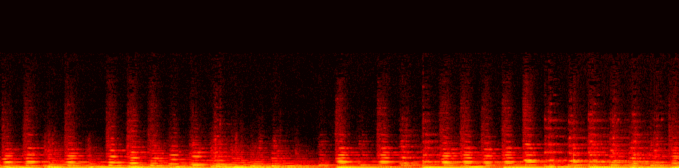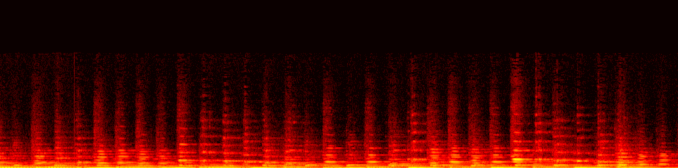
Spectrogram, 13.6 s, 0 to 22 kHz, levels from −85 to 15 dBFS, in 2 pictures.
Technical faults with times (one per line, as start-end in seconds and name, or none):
5.73-7.53 doubled audio track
